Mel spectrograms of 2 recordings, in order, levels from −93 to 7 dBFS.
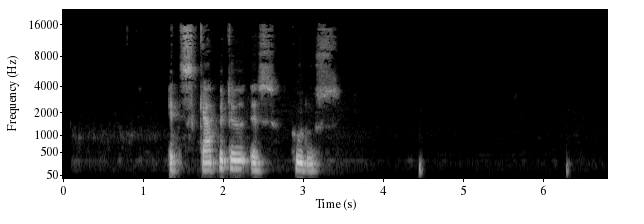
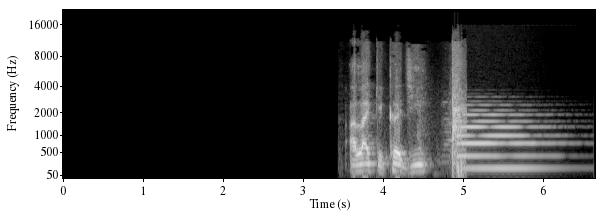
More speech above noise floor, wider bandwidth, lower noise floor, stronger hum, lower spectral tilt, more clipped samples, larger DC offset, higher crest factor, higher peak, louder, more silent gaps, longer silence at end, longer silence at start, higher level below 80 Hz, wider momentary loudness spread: first, 62 dB vs 27 dB; first, 16.5 kHz vs 14.5 kHz; first, -85 dBFS vs -39 dBFS; neither; about the same, -3.5 dB/octave vs -4.5 dB/octave; neither; neither; first, 24 dB vs 18 dB; second, -4 dBFS vs 0 dBFS; second, -24 LUFS vs -13 LUFS; neither; first, 2.35 s vs 0.4 s; second, 1.3 s vs 3.6 s; second, -72 dBFS vs -46 dBFS; second, 13 LU vs 18 LU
